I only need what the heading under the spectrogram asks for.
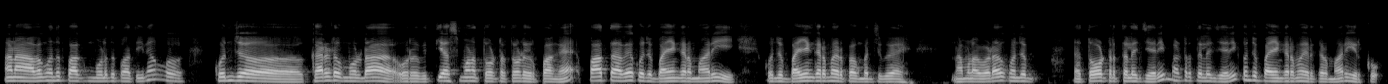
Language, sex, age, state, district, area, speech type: Tamil, male, 30-45, Tamil Nadu, Erode, rural, spontaneous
